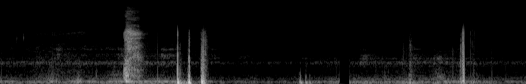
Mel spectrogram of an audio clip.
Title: Playing gag! (Dont mind my crusty coughing btw)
